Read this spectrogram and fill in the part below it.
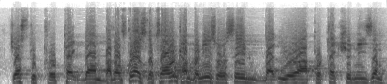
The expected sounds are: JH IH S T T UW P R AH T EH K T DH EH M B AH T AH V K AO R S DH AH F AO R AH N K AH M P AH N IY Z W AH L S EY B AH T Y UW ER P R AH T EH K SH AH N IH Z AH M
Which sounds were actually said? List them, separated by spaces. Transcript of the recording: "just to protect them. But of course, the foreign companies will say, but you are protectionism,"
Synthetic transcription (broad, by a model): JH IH S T T UW P R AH T EH K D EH M B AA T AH F K AO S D AH F AO R AH N K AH M P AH N IY S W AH S EY B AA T Y UW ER P R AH T EH K SH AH N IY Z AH M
